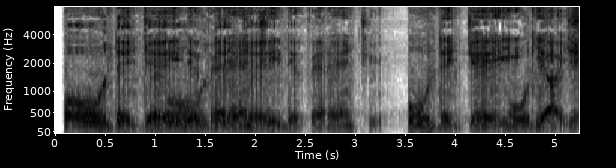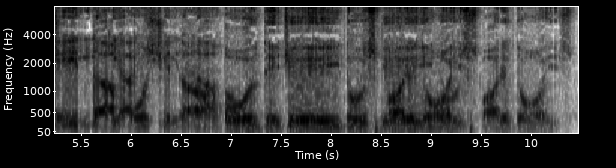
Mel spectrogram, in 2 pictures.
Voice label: vinheta para djs voz off estudio de gravacao; Vinheta Para Dj',S Voz Off Estúdio De Gravação Cg&Mrproduções

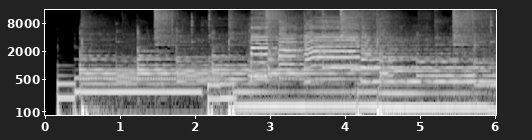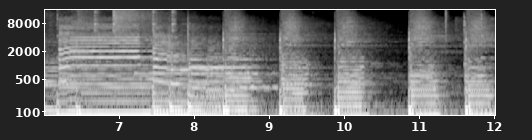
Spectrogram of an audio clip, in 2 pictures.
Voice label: msg locutor

